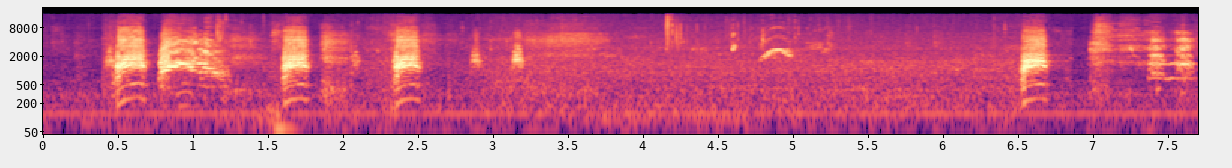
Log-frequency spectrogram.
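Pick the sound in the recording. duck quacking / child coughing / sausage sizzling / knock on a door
duck quacking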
